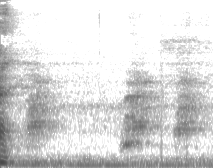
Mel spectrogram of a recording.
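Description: Dogs barking, going at it in the background: three short barks within two seconds, over a steady low hum.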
